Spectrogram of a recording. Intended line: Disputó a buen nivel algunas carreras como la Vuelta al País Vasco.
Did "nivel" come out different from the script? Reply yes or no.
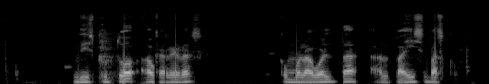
yes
